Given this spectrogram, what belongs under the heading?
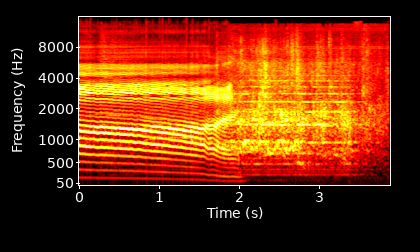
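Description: An audience at an award presentation breaks into applause and cheering for a prize winner, rising under a voice that slides and dies away, then a steady crowd clapping that gradually fades.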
